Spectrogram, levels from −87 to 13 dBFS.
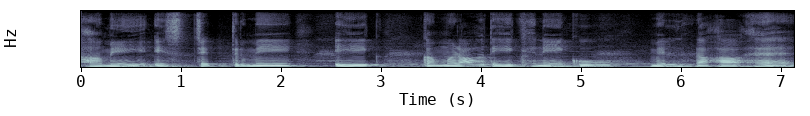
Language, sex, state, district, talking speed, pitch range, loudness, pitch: Hindi, male, Bihar, Patna, 90 wpm, 125-145 Hz, -13 LUFS, 130 Hz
